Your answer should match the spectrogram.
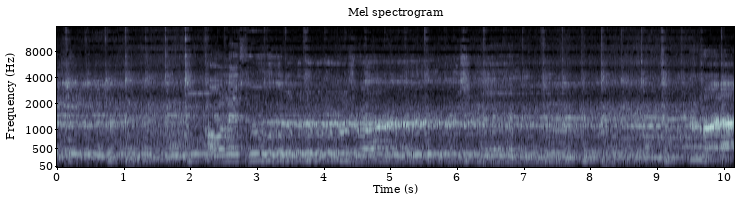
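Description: Music: a song with guitar and singing.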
